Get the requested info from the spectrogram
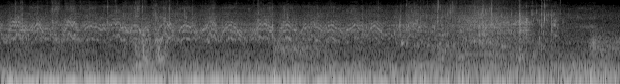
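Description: Spinning reel being cranked to bring in a hooked bass, with scattered clicks and splashes at the water's surface over a steady low wind rumble on the microphone.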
